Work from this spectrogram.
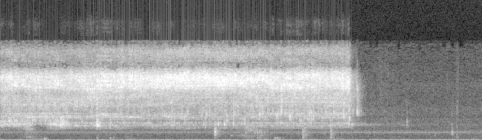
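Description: Water pours steadily from a tap in a sink, a bright continuous rushing stream with small clinks, then the flow is shut off abruptly near the end, leaving quiet room tone.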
